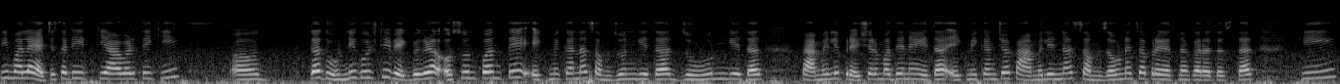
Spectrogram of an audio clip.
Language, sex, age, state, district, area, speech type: Marathi, female, 30-45, Maharashtra, Nagpur, urban, spontaneous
